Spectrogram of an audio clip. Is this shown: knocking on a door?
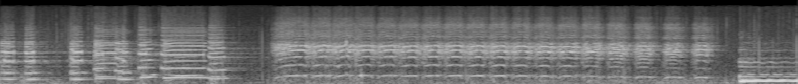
no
